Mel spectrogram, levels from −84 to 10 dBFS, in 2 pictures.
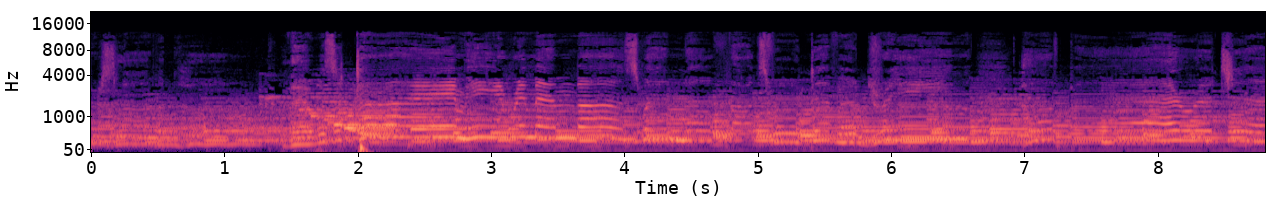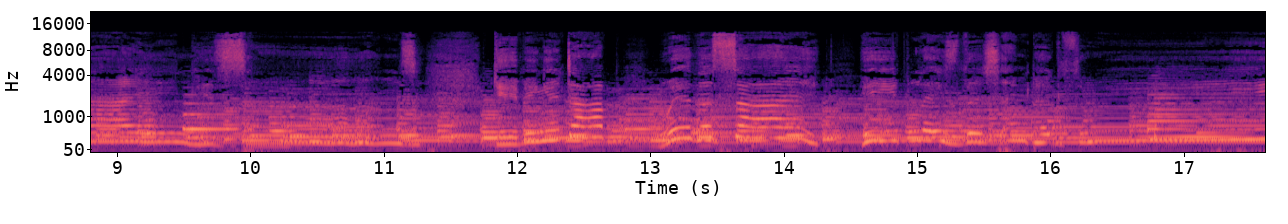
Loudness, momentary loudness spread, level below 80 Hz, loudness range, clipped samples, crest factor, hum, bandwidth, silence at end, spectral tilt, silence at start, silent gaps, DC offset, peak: -19 LUFS; 7 LU; -44 dBFS; 3 LU; under 0.1%; 16 dB; none; 13 kHz; 0 s; -5.5 dB/octave; 0 s; none; under 0.1%; -2 dBFS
